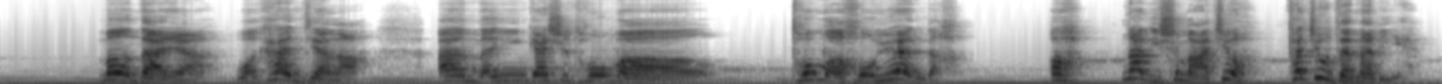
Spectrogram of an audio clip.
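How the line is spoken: Shouting. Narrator (Chinese): 梦想对进去的兄弟喊道

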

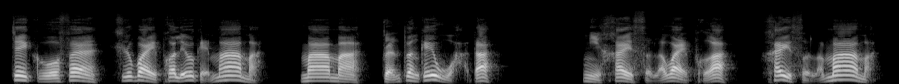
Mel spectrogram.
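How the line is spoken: Cold. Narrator (Chinese): 他冷冷的看着苏老

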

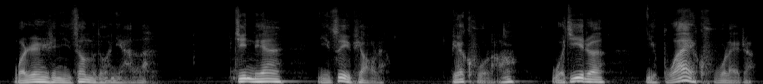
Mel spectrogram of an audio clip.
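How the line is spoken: Forced smile. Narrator (Chinese): 他努力笑了笑，说着

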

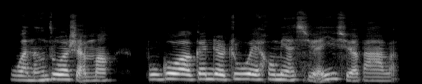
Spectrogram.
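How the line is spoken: Laughing. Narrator (Chinese): 燕西笑道

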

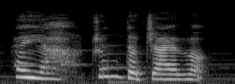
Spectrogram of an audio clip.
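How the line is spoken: Sighing. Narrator (Chinese): 牛牛长吁短叹

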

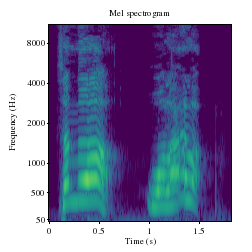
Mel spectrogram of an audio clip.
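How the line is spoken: Calling out. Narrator (Chinese): 八爷往屋子里边一叫

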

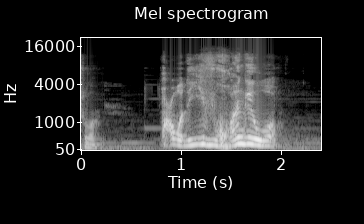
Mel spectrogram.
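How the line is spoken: Stern shout. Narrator (Chinese): 一脸严厉的喊道

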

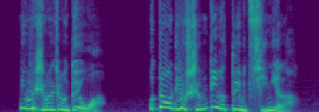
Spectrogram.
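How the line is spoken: Angry. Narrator (Chinese): 我愤怒的说

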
